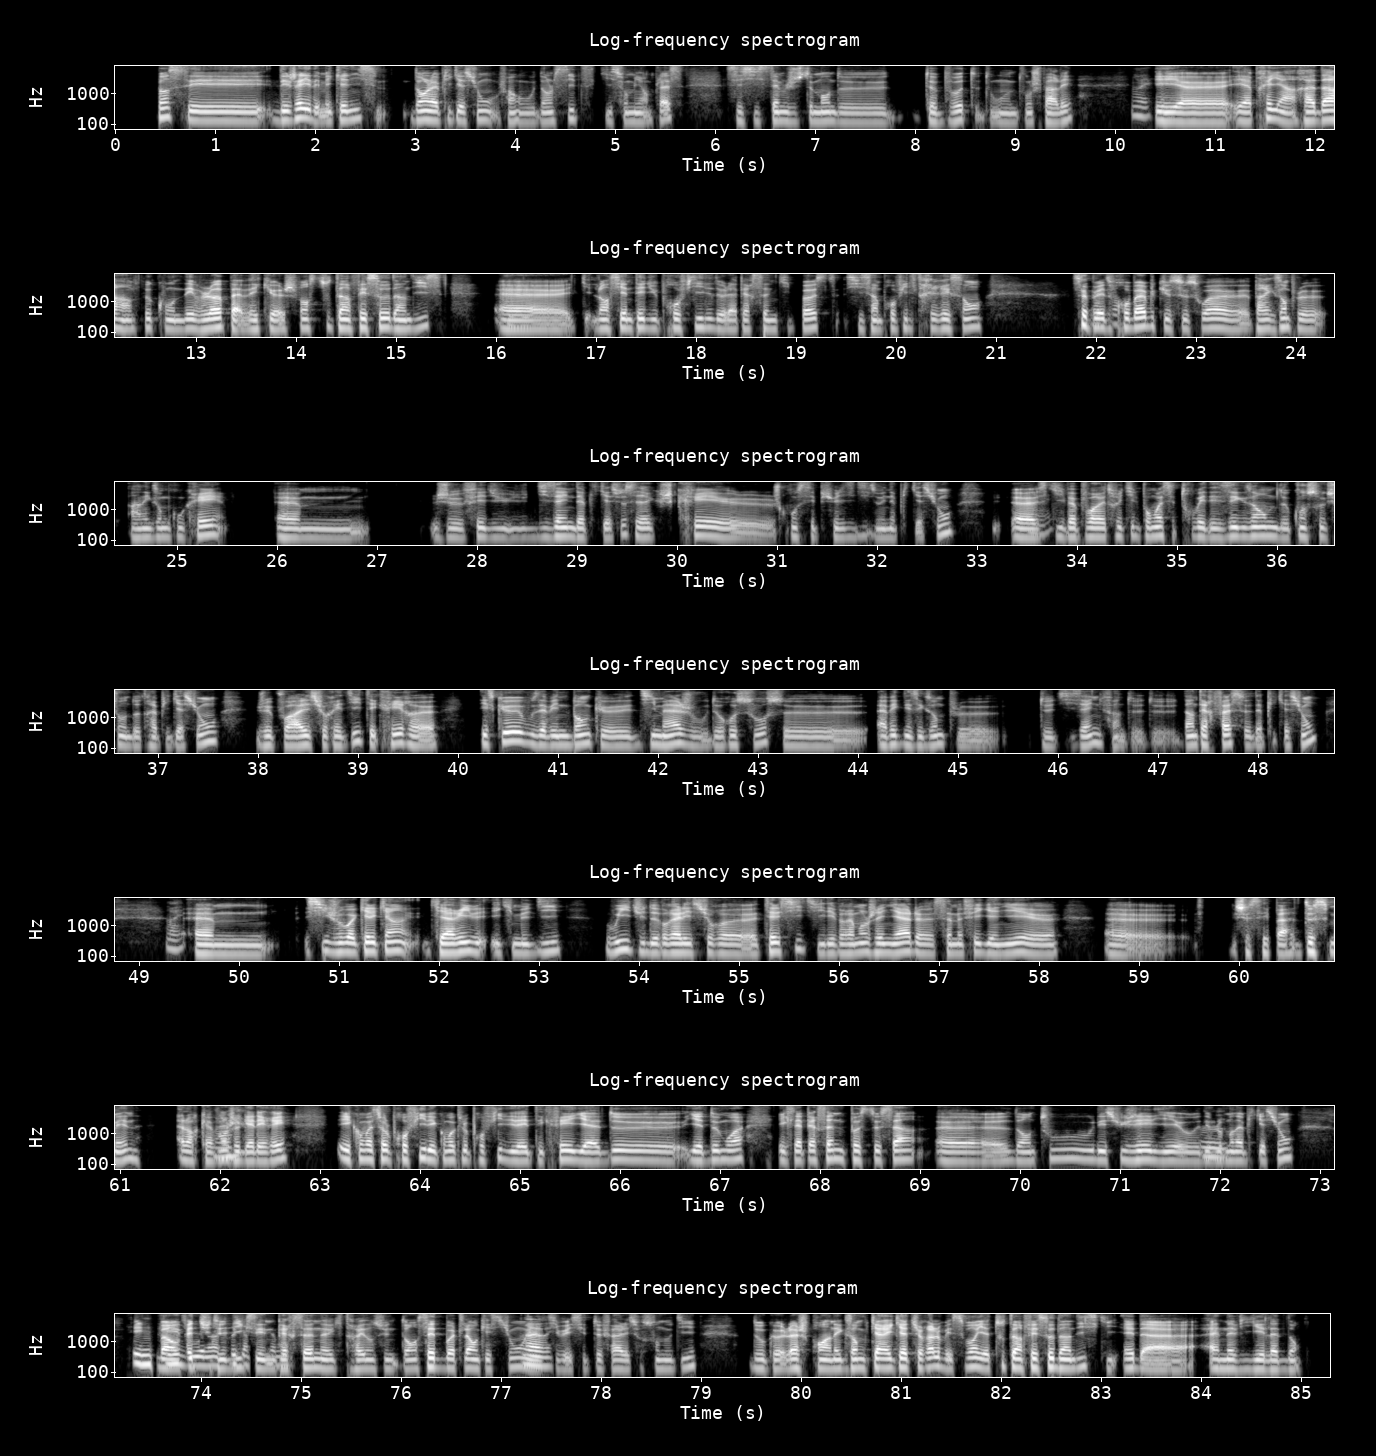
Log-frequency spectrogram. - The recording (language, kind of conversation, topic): French, podcast, Comment trouver des communautés quand on apprend en solo ?
- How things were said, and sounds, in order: in English: "upvote"; other background noise; laughing while speaking: "Ouais"; stressed: "cette"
